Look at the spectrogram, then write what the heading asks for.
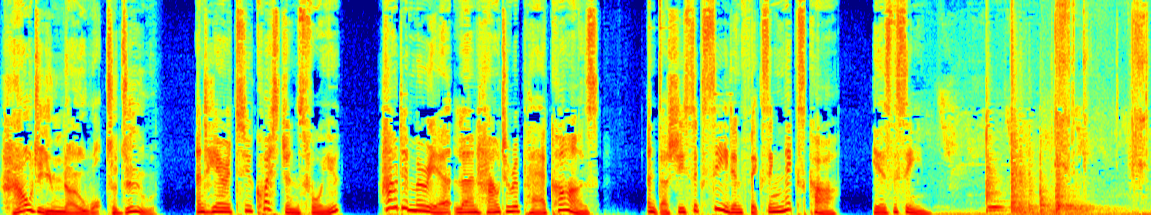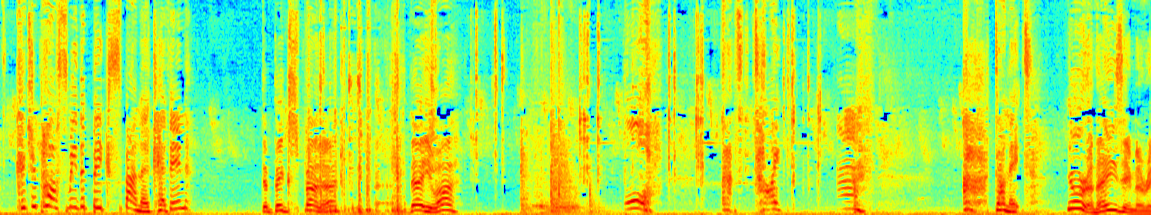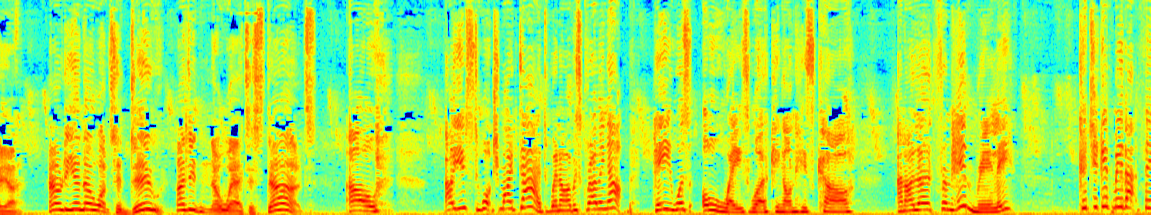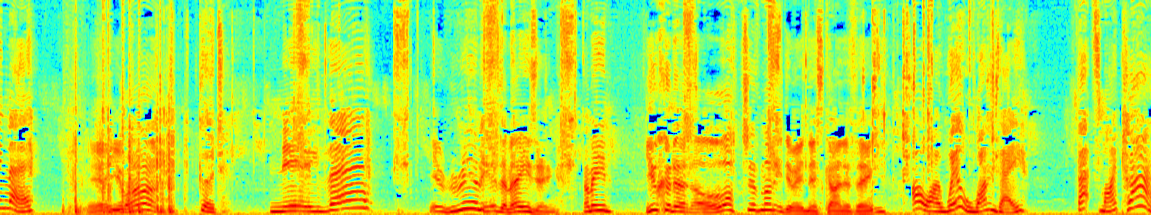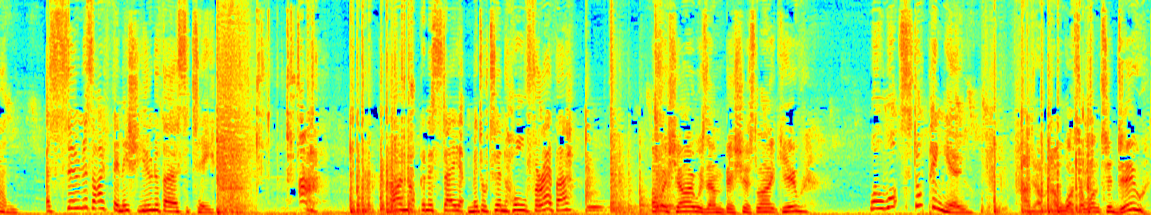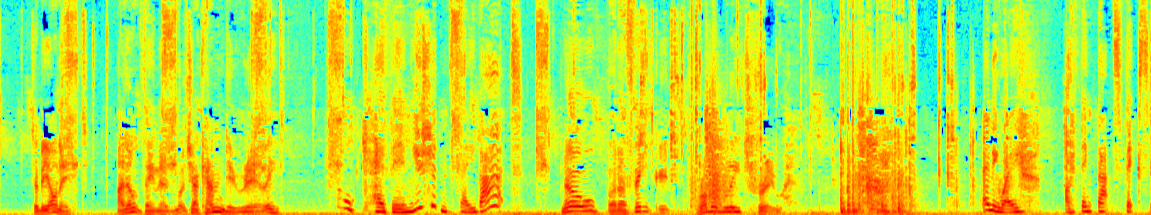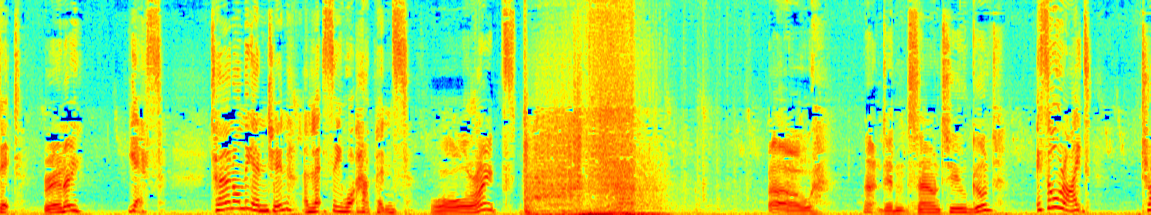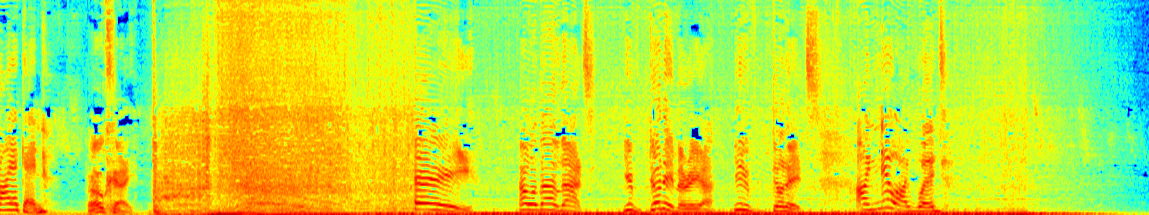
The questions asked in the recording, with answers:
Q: How did Maria learn how to repair cars?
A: I used to watch my dad when I was growing up.

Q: And does she succeed in fixing Nick's car?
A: Yes. Kevin turns the engine on and says,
